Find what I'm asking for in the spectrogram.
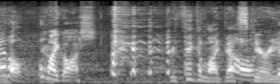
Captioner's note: laughing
